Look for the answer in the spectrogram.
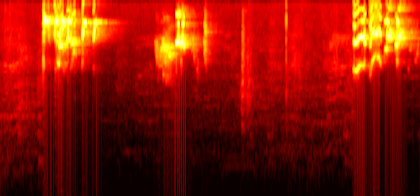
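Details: Lovebirds, flying freely indoors in a house together with budgies, give sharp, high, chattering chirps in quick bursts with pauses between.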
